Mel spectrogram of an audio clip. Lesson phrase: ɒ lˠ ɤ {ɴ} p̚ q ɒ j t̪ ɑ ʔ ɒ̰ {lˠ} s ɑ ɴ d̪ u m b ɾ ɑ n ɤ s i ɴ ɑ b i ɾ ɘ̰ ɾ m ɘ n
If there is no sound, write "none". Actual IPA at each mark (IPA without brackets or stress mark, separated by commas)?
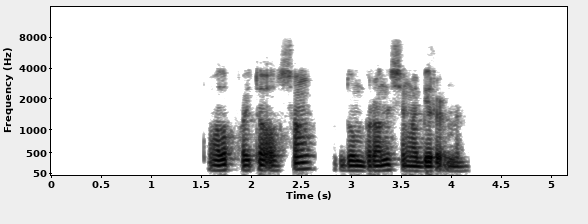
none, lˠ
